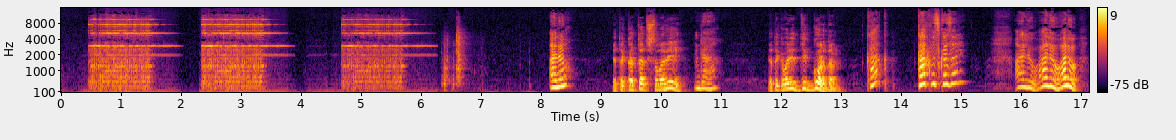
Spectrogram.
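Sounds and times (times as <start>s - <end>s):
telephone bell ringing: 0.4s - 6.3s
speech: 8.2s - 8.5s, 9.2s - 11.0s, 11.8s - 13.6s, 15.9s - 17.1s.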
